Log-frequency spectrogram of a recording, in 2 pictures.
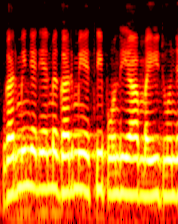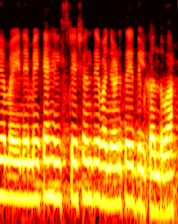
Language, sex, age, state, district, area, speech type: Sindhi, female, 45-60, Delhi, South Delhi, urban, spontaneous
